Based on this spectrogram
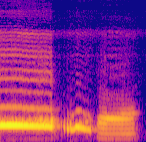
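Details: Puter pelung ringneck dove lure call used to stimulate other birds: a long steady low hoot of about one second, a short wavering gurgle, then a shorter, slightly higher harmonic coo, with no other sounds.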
